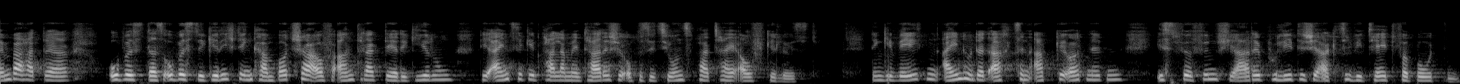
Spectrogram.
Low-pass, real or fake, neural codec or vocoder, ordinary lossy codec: 7.2 kHz; fake; autoencoder, 48 kHz, 128 numbers a frame, DAC-VAE, trained on Japanese speech; none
